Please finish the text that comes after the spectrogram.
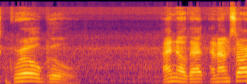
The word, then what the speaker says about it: Grogu: It's Grogu. I know. It's Grogu. I know that, and I'm sorry I cannot pronounce his name right.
